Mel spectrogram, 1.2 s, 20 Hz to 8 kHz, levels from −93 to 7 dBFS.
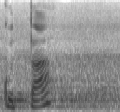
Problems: none marked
